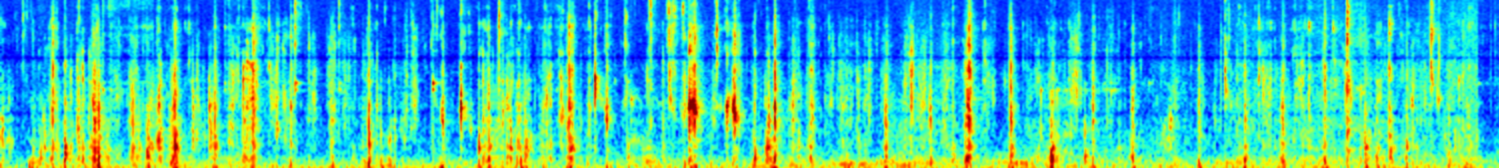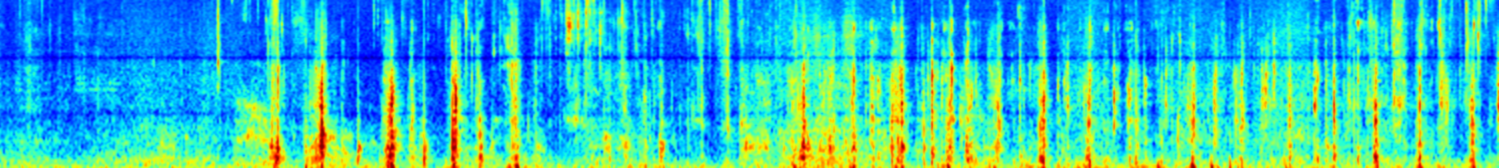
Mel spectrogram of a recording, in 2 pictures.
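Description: Close-miked eating: wet chewing of a raw oyster, a quieter pause about halfway through, then biting and chewing of a raw carabinero shrimp near the end.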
